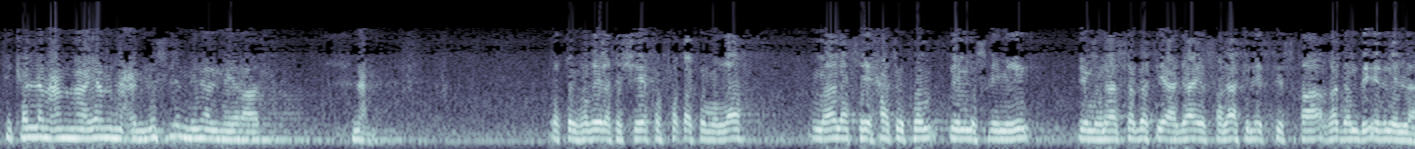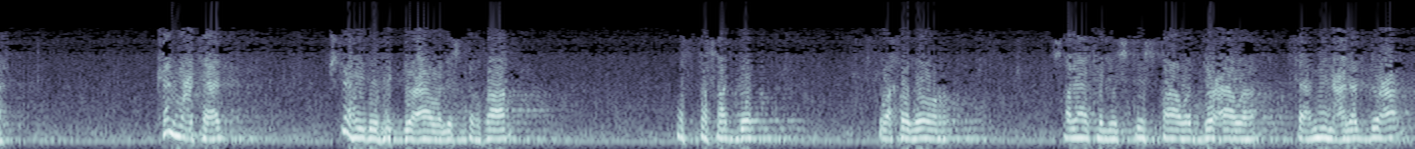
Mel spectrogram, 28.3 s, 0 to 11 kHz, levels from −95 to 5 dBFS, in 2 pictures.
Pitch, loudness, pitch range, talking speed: 155 Hz, -10 LUFS, 145-160 Hz, 75 wpm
